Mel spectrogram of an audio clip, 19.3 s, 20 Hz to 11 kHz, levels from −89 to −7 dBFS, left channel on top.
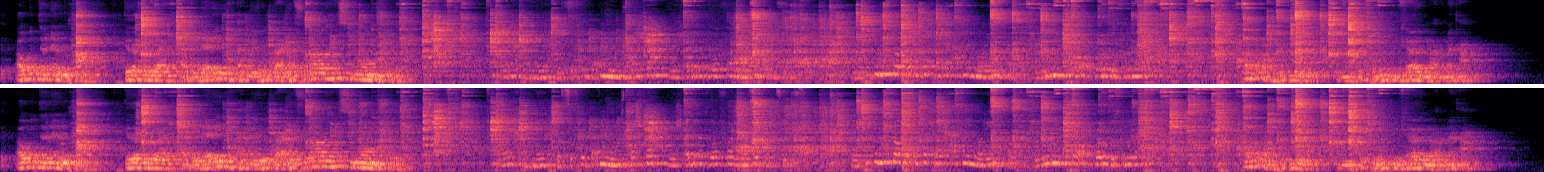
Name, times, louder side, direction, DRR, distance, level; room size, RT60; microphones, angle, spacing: voice 1, 0.2-1.1 1.6-5.0 15.5-16.4 16.7-18.3, right 1 dB, 80° left, -3 dB, 0.8 m, -27 dB
sound 1, 0.8-17.6, left 1 dB, 60° left, 1.2 m, -30 dB
voice 2, 6.2-14.3, right 1 dB, 40° right, 2 dB, 0.4 m, -33 dB
4.0 x 2.1 x 2.5 m, 1.2 s
head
